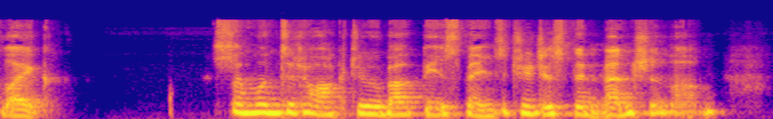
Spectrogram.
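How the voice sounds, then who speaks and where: Fairly high-pitched woman with a slight Eastern European accent and ordinary pitch variation. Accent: slight Eastern European accent on some words. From Romania. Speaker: book reviewer. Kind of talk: casual chat.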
